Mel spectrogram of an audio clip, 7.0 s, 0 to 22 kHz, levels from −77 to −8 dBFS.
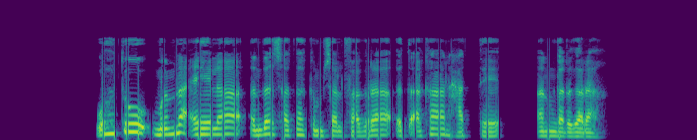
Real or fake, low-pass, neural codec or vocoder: real; 7.2 kHz; none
